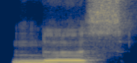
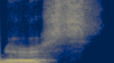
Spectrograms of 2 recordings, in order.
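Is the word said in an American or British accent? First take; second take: British; American. First: It is said in a British RP accent. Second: It is said in a General American accent. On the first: "I'm going to read uh, the words with my accents, which is R P" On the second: "with a general American accent"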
